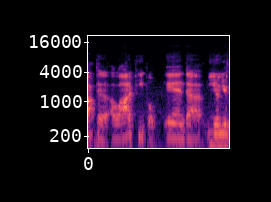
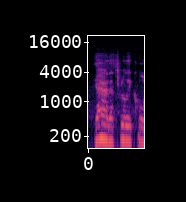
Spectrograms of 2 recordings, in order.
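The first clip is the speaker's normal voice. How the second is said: very soft, high, shy, bashful little murmur; 7 semitones higher, 9 dB quieter than usual. Retelling a shy player's answer in conversation: imitating a soft, quiet voice. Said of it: "like a very kind of soft voice".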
